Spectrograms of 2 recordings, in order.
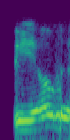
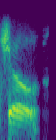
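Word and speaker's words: Yov (איוב): Yov is spelled Yov, not Job.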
